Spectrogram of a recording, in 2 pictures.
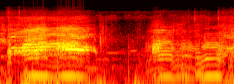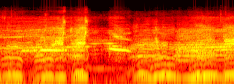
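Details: At a fish pond, geese feeding on bread and fresh vegetables keep up a brisk chorus of raspy honks, a brief lull after the first second, then continuous overlapping calls.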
